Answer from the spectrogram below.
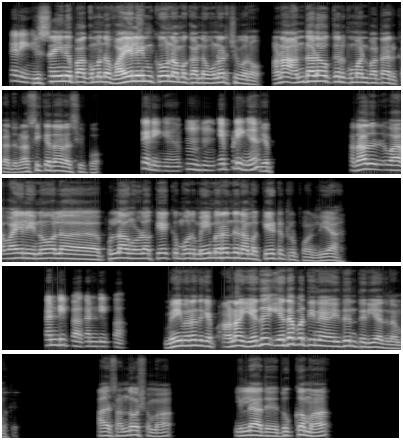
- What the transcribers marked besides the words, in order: none
- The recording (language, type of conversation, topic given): Tamil, podcast, இசையில் தொழில்நுட்பம் முக்கியமா, உணர்ச்சி முக்கியமா?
